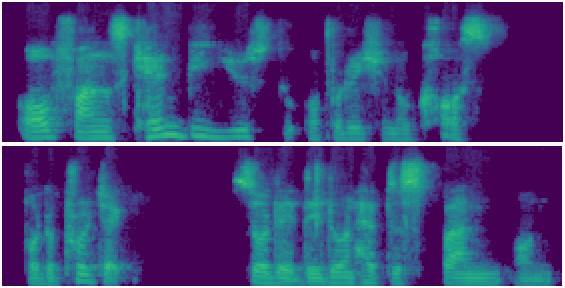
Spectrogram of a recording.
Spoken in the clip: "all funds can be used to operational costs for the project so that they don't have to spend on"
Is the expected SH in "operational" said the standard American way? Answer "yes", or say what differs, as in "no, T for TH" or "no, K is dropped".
yes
